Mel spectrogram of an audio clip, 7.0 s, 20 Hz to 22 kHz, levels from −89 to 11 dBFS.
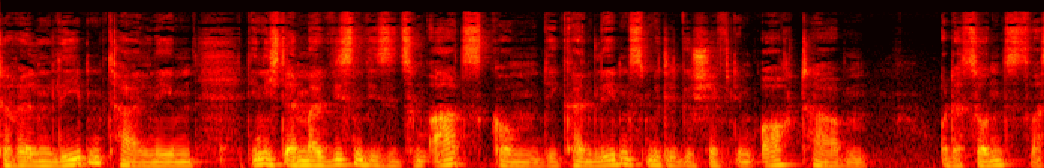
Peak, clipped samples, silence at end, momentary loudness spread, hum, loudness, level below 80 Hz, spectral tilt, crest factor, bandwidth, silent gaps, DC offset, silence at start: -8 dBFS; under 0.1%; 0 s; 10 LU; none; -26 LUFS; -56 dBFS; -4.5 dB/octave; 18 dB; 16.5 kHz; none; under 0.1%; 0 s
